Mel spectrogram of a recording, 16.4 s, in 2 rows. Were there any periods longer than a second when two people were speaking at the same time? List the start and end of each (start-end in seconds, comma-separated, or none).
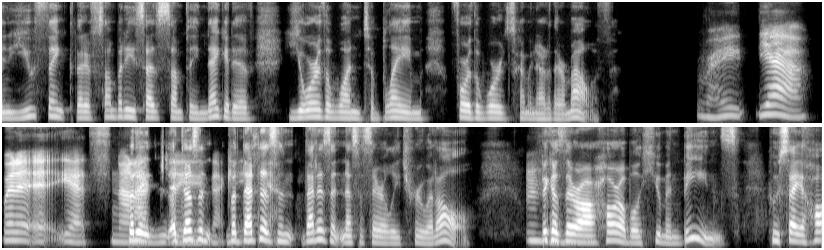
9.4-11.0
